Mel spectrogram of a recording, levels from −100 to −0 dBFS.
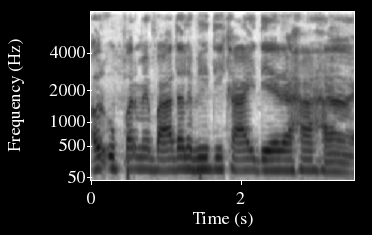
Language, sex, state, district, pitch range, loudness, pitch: Hindi, male, Jharkhand, Palamu, 140-155 Hz, -15 LUFS, 145 Hz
